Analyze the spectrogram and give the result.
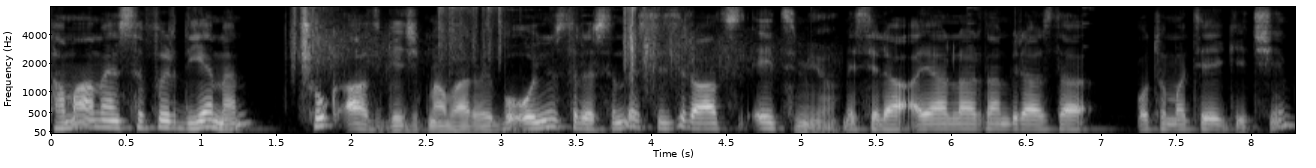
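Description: At a moderate pace, the speech carries lively intonation in a dark, mellow tone. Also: man, medium pitch for a man. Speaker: tech reviewer. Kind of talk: product review. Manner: animated.

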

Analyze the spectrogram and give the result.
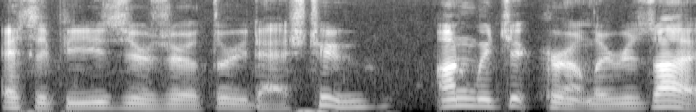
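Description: With lively intonation and a bright, sharp tone, a man speaks in a dry sound with no echo. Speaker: streamer. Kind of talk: calm reading of horror fiction articles. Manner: calm, relaxing. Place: home room.

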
